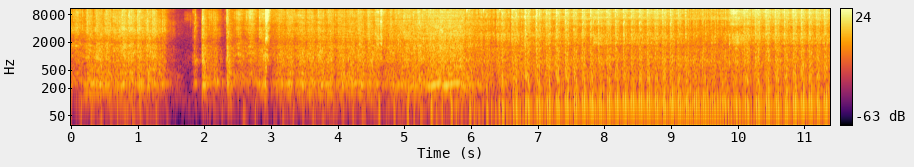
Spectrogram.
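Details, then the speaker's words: 1960s VW dune buggy air-cooled engine, sat over 10 years, fuel fed manually: coughs and stumbles into uneven beat near three a second, won't hold idle; idle adjustment possibly needed. "does not want to idle. Might have to do a little bit of an idle adjustment there."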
